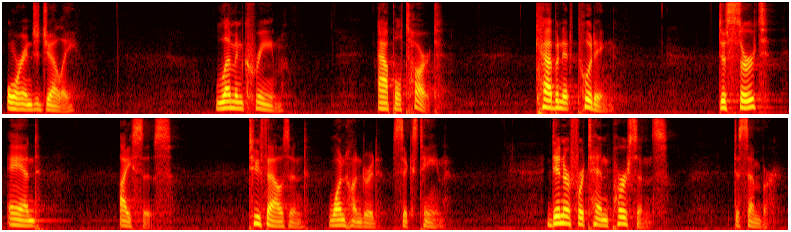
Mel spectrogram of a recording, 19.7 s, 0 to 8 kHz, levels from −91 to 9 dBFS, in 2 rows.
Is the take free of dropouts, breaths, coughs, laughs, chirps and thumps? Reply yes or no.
yes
